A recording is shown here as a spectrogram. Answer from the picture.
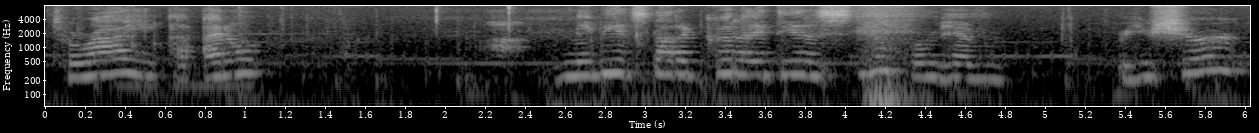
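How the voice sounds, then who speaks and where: In a put-on character voice, someone speaks high at a moderate pace with long, frequent pauses over clear background noise. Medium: actual play. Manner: cautious, gently advising.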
